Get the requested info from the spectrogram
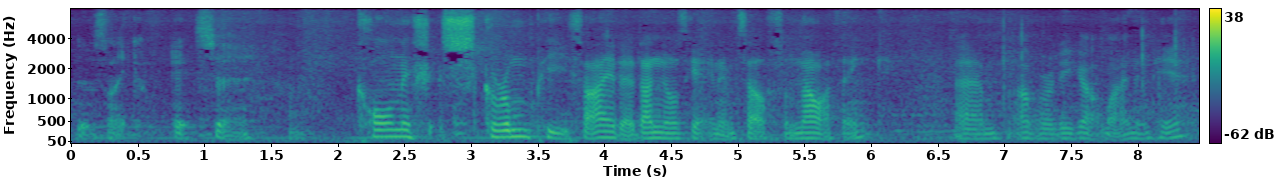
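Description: A man's voice: medium pitch, a little slow, gravelly, poor audio. A young man chatting casually to a handheld phone camera outdoors, giving a running commentary on a camping road trip with lots of fillers. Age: young adult. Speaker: vlogger. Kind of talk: casual travel vlog. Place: outdoors on a windy coast and campsite. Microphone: phone held at arm's length. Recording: loud wind buffeting the mic. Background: loud wind noise.

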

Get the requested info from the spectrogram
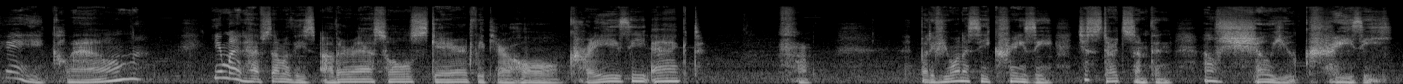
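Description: An actress playing a short-tempered, swaggering villain in a video game, threatening and taunting. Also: female voice, rumbling low, big pitch swings, takes it slowly, fairly bright tone, heavily acted. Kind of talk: video game character acting. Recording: faint ambient noise behind.

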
